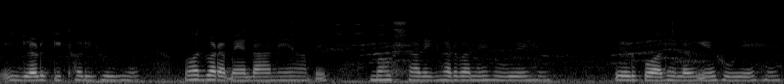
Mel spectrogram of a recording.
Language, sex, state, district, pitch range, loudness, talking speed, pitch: Hindi, female, Uttar Pradesh, Hamirpur, 180-195 Hz, -38 LUFS, 170 wpm, 190 Hz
